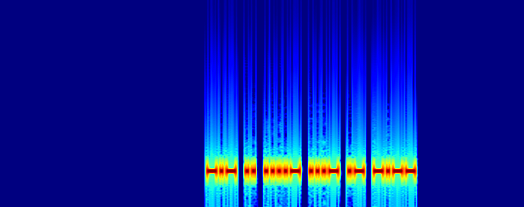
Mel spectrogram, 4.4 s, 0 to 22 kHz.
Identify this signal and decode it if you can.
Morse code, heard as a keyed tone, about 46 wpm, 700 Hz. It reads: KI4VAY
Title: USA Call Signs - 6 Characters - 45wpm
